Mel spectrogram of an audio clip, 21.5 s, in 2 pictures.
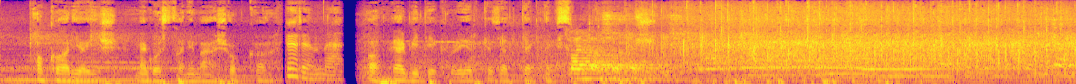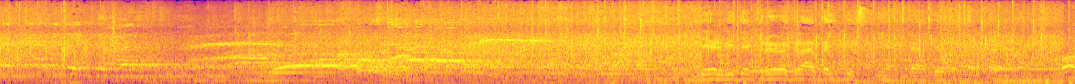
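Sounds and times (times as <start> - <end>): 
speech: 0.4 - 7.0, 18.1 - 21.1
audience applause: 6.0 - 21.5
whistles and cheers: 7.0 - 9.2, 12.5 - 17.4.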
